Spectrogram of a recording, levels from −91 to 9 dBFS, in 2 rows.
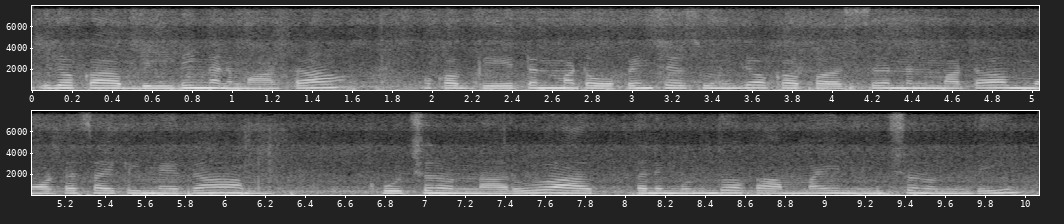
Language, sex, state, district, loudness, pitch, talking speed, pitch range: Telugu, female, Telangana, Karimnagar, -14 LUFS, 225 Hz, 150 wpm, 215-240 Hz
